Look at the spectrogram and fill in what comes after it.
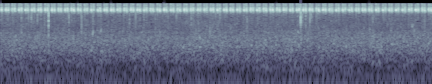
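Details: Crickets chirping at night beside a river, a continuous high, finely pulsed trill running throughout, over crackling campfire snaps and the broad hiss of flowing water.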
